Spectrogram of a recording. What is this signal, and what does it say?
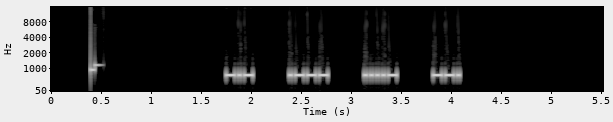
Morse code, heard as a keyed tone, about 39 wpm, spaced as for 18 wpm, 700 Hz. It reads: KJ4G
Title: USA Call Signs - 4 Characters - 4x Character Spacing - 40wpm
